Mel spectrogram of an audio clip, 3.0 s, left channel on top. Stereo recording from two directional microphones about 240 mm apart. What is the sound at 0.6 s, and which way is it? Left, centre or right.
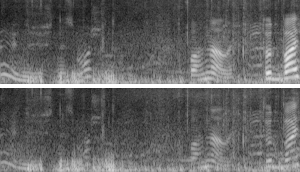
Speech, centre.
